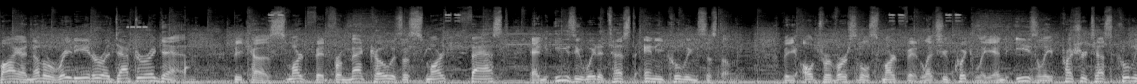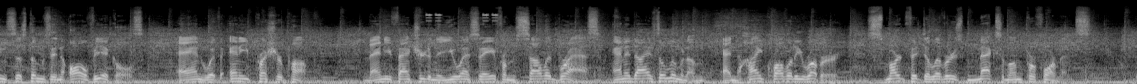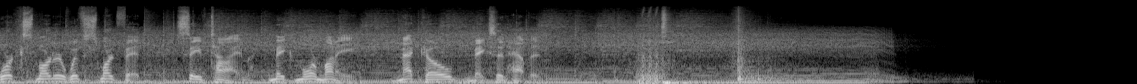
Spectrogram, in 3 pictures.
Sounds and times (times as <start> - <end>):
Speech: 0.0 - 28.3
Music: 0.0 - 32.6.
